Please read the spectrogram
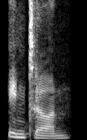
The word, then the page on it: intern: Indian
